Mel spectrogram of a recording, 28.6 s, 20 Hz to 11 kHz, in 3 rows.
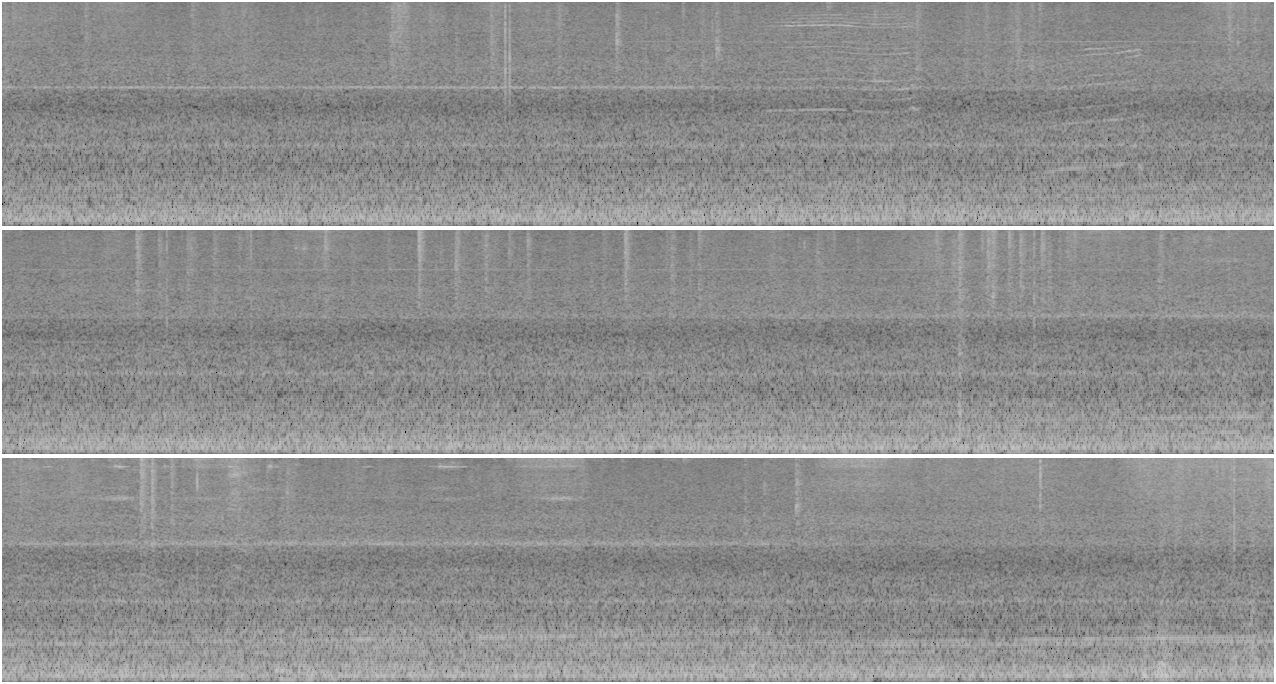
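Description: Cabin sound of a JR West 700-series Shinkansen pulling out of a station: a steady low running rumble. From about halfway through, the IGBT VVVF inverter traction drive adds a faint whine that climbs slowly in pitch as the train gathers speed.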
